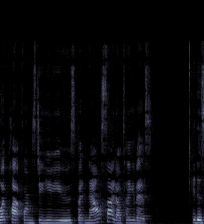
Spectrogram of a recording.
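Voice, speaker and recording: With a Texan accent, a woman speaks in a bright, sharp tone at medium pitch and a moderate pace. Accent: Texan twang. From Texas. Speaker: network marketing coach. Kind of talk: live-streamed training. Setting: live stream. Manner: animated.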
